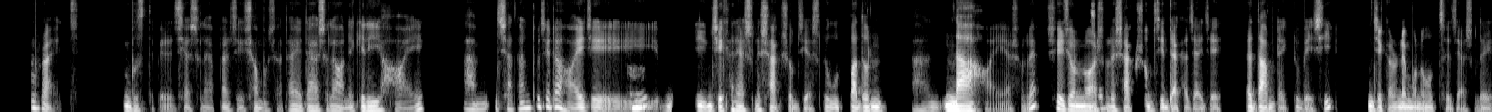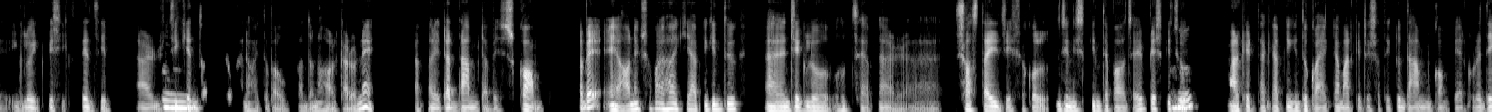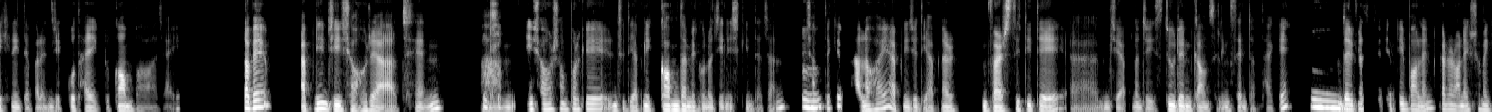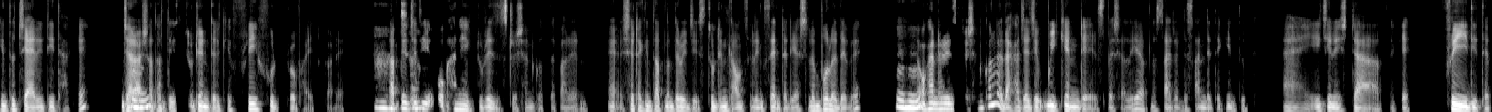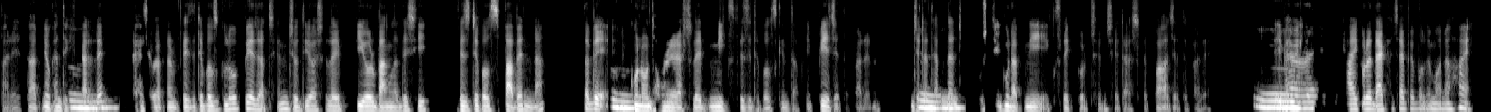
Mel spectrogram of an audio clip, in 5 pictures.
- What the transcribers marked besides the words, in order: "করলে" said as "কারলে"
- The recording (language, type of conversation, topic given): Bengali, advice, নতুন শহরে স্থানান্তর করার পর আপনার দৈনন্দিন রুটিন ও সম্পর্ক কীভাবে বদলে গেছে?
